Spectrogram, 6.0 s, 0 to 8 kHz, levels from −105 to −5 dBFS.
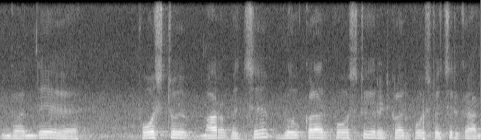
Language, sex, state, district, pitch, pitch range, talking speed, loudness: Tamil, male, Tamil Nadu, Chennai, 150 Hz, 140-155 Hz, 120 wpm, -17 LUFS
